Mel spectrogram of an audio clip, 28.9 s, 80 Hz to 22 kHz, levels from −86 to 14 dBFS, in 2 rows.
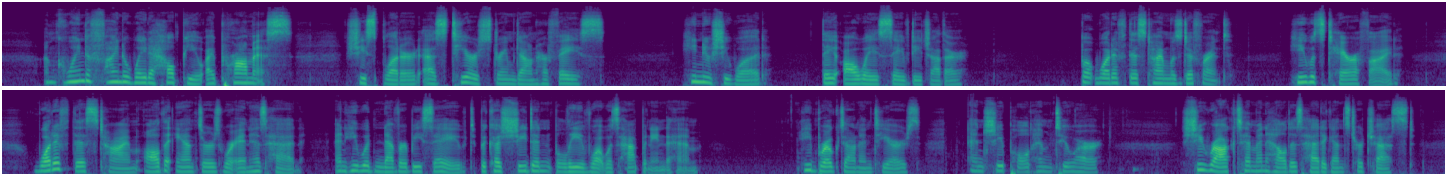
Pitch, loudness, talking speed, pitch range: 180 Hz, -23 LUFS, 175 wpm, 165-200 Hz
